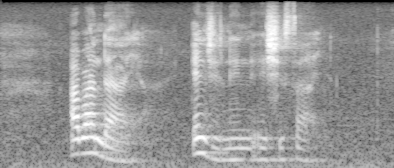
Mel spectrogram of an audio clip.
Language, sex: Zulu, female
